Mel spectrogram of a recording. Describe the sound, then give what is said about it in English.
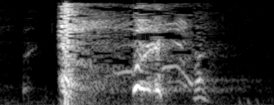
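A person coughing: a couple of harsh, throaty bursts in quick succession, loud and rough, trailing off into a faint rasp, with no talk. “I'm going to cough all day.”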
